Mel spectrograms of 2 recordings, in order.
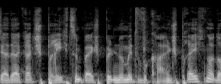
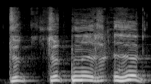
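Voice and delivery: much higher, very slow, strange put-on voice; mock vowel ban voice; 10 semitones higher, slower than usual. Joking with his co-host about a vowel ban, much higher put-on voice. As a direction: stretch it out high and odd.

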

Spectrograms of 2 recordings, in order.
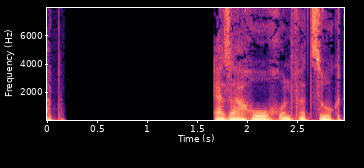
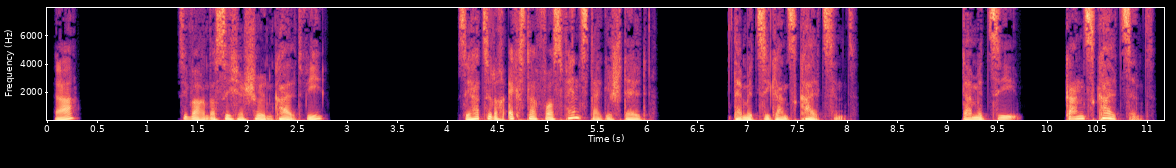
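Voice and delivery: higher-pitched, lightly voiced aggrieved boy; sick son insisting; 6 semitones higher than usual. A narrator's reading. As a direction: press the father with the reproach. Sick boy presses his father. (kranker Junge, vorwurfsvoll drängend)

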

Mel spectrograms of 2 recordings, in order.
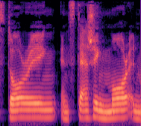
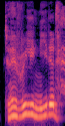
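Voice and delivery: retold thought breaking into laughter, higher; amused self-questioning; 6 semitones higher, faster than usual. Recalling finding the stored boxes, amused self-questioning. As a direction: quote your own doubt with a laugh.

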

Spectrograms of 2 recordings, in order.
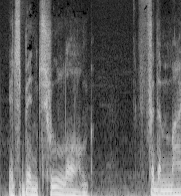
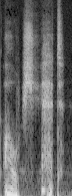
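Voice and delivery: hushed stunned whisper, almost no voice; awed whisper. Retold or imitated. Imagined listeners reacting to the solo, in a hushed awed whisper. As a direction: breathe it out like you've just heard something amazing. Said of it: "people went like".

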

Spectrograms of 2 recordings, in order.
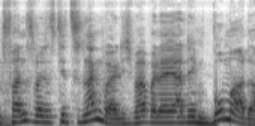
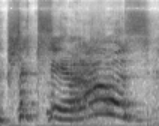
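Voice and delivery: angry uncle shout; 12 semitones higher, much slower than usual. Retold or imitated. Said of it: "dann kommt ja wieder Onkel Quentin raus".

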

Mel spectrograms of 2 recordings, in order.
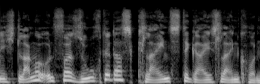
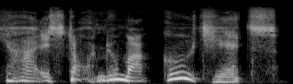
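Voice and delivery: slow, higher exasperated voice; weary lifeguard; 8 semitones higher, slower than usual. Acted. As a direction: sigh it out, fed up. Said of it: "sprach dieser".

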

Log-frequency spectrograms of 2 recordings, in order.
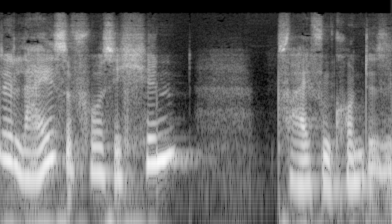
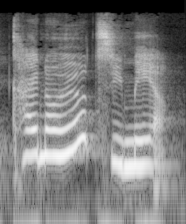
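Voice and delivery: plain reading voice

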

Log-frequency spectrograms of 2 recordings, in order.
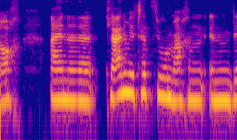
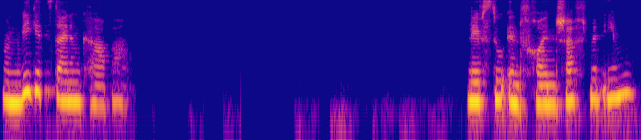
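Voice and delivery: guided meditation; 3 semitones lower than usual. Acted.

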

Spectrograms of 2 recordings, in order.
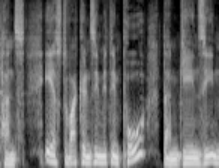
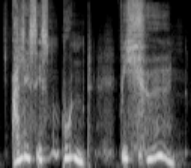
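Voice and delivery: much higher, whispered wonder; whispered thought; 9 semitones higher than usual. A narrator's reading. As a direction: breathe it in amazement. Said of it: "denkt Annie".

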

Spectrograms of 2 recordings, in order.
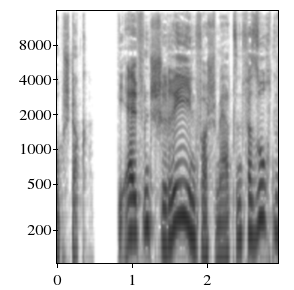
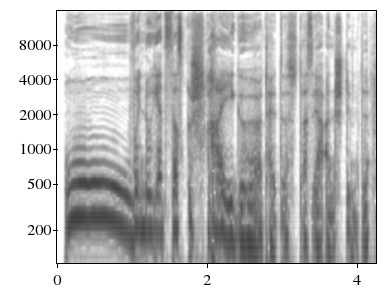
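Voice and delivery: conspiratorial whisper; 5 semitones higher, 6 dB quieter than usual. A narrator's reading. Narrator aside to listener.

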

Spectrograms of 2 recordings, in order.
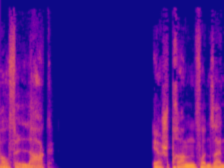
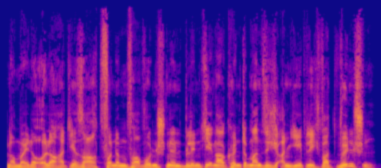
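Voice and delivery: higher-pitched sheepish husband; henpecked Berliner, voice pitched up; husband explaining; 9 semitones higher than usual. Acted. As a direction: pass on the wife's demand.

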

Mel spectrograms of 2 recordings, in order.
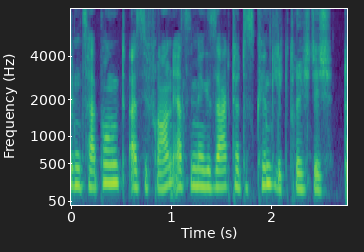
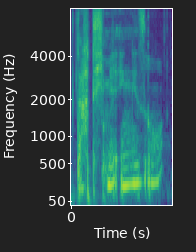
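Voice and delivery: inner thought; 2 semitones higher than usual. Retold or imitated. Inner thought during caesarean.

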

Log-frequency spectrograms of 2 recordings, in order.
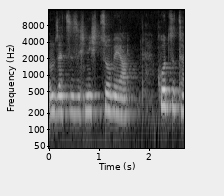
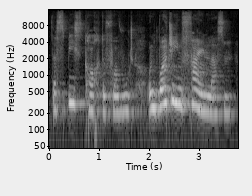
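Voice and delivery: plain reading voice

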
